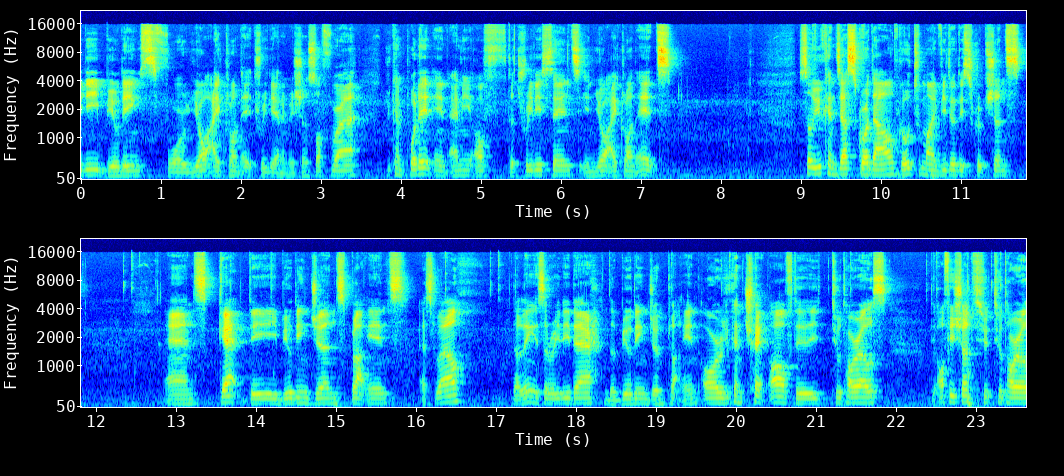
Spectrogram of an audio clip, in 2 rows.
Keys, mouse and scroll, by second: 0.9 Escape, 9.1 scroll down 5, 9.7 scroll up 6, 9.8-10.7 scroll, 12.3 click, 13.6 click, 13.8-14.2 drag, 16.2 click, 16.9 click, 18.4 click, 19.8 click, 20.6 click, 22.4 click, 22.9 scroll down 2, 23.2 click.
